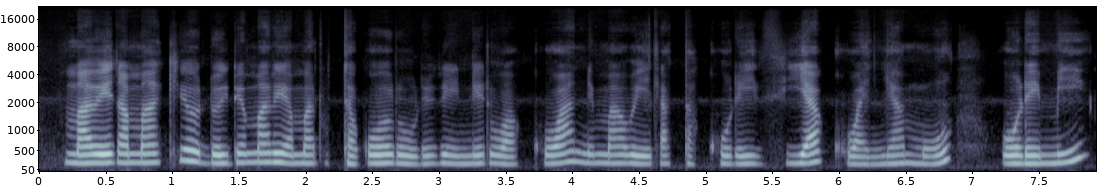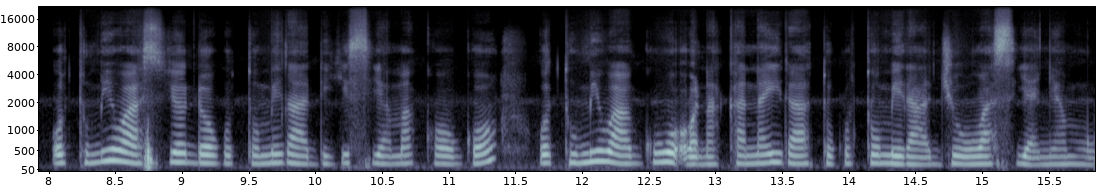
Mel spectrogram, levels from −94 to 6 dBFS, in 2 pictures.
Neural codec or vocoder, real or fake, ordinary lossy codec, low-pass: codec, 44.1 kHz, 7.8 kbps, DAC; fake; none; none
